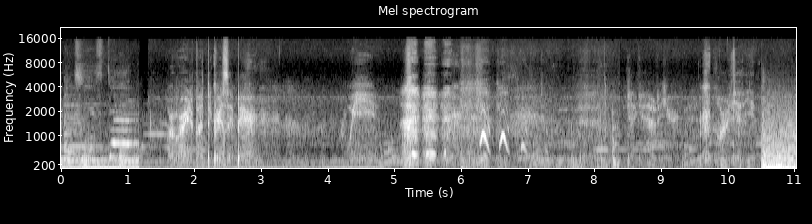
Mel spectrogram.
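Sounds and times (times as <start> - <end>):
hushed whispering voices: 1.6 - 3.2, 4.2 - 4.8, 8.5 - 10.5.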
